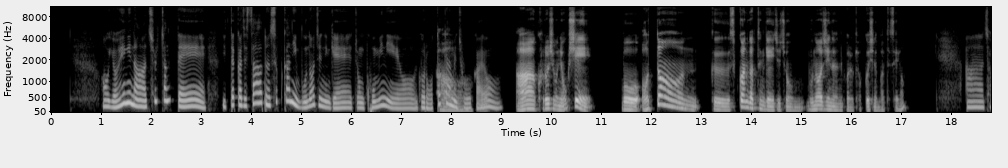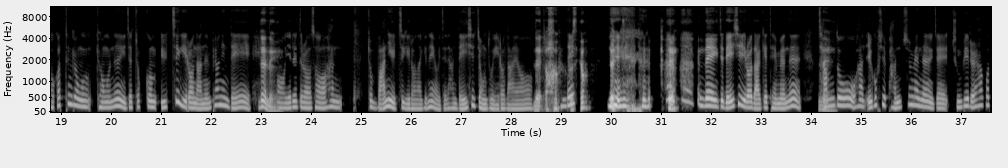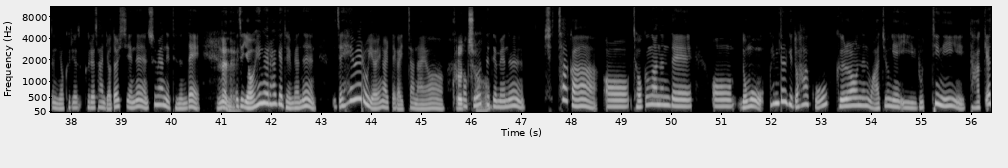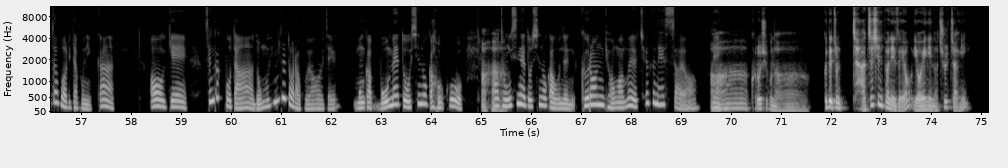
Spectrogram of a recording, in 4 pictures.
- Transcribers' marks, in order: laughing while speaking: "아 그러세요? 네. 네"; laughing while speaking: "네"; laugh; laughing while speaking: "신호가 오고"
- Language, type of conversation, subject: Korean, advice, 여행이나 출장 중에 습관이 무너지는 문제를 어떻게 해결할 수 있을까요?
